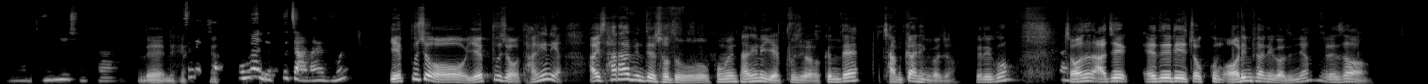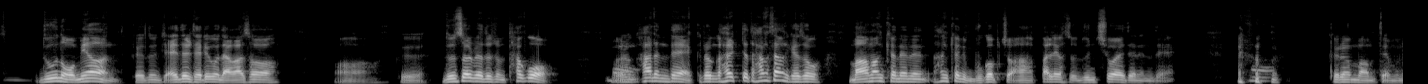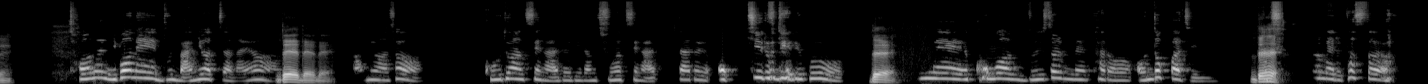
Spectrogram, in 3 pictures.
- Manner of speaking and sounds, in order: distorted speech; laugh; other background noise; tapping; unintelligible speech; laugh; laughing while speaking: "데리고"; static; laughing while speaking: "거기서"; laughing while speaking: "탔어요"
- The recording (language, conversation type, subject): Korean, unstructured, 여름과 겨울 중 어떤 계절을 더 좋아하시나요?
